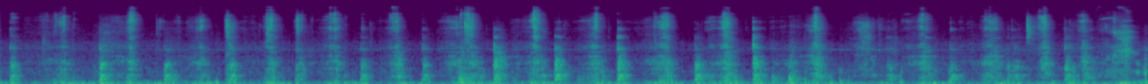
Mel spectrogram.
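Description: Skew chisel slicing into wood during hand carving gives a steady run of short, crisp rasping strokes, close and evenly repeated throughout, with no talking.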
